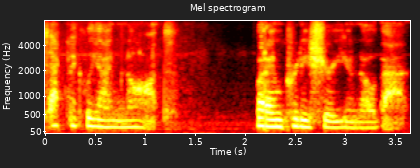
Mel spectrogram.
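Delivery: close, quiet, confidential leaning-in whisper. Playing a character who leans in close to another: whispering in character. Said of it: "she leans in really close and whispers".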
